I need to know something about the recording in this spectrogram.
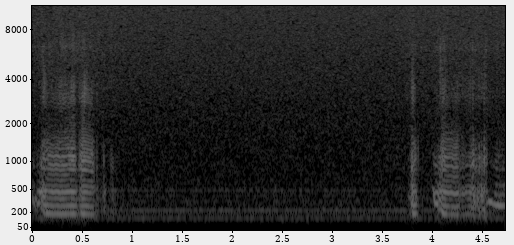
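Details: A sleeping cat gives two loud, buzzy, harmonic snores about four seconds apart, each a rough wavering breath lasting under a second, with a quiet steady hum in the room between them.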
